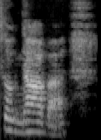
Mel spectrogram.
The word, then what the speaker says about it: Högnabba: I'm talking today to Hognaba whose name I've just learned to say and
